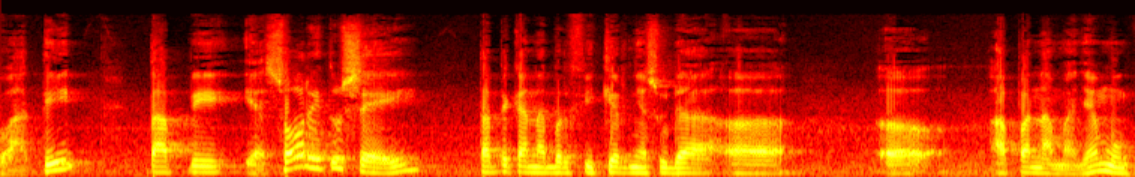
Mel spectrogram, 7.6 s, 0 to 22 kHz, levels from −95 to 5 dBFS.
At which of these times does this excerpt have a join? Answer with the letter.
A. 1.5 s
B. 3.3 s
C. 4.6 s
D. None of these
D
